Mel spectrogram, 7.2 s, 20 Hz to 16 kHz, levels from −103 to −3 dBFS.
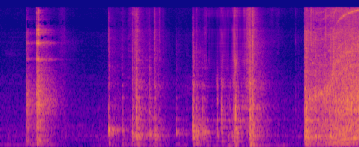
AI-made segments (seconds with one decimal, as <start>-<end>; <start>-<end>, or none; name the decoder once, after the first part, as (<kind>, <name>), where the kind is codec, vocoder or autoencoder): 4.1-4.9 (vocoder, BigVGAN v2)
